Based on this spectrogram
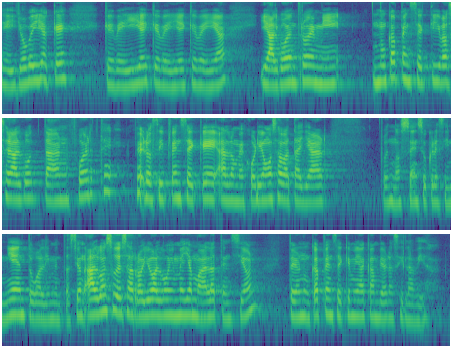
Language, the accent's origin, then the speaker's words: Spanish; Monterrey, Nuevo León, Mexico; soy de Monterrey, Nuevo León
